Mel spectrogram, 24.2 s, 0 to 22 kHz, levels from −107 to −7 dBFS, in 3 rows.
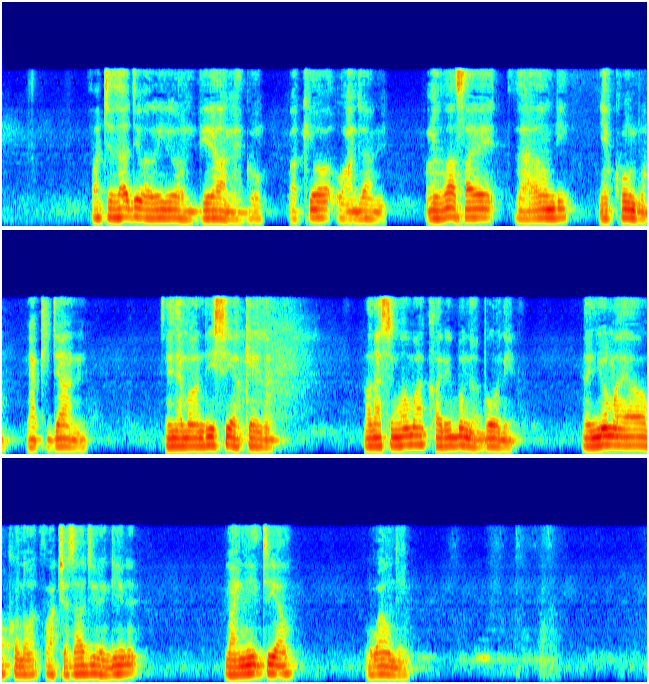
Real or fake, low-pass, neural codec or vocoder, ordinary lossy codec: fake; 7.2 kHz; codec, 16 kHz, 1.1 kbps, Voila-Tokenizer; MP3, 64 kbps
